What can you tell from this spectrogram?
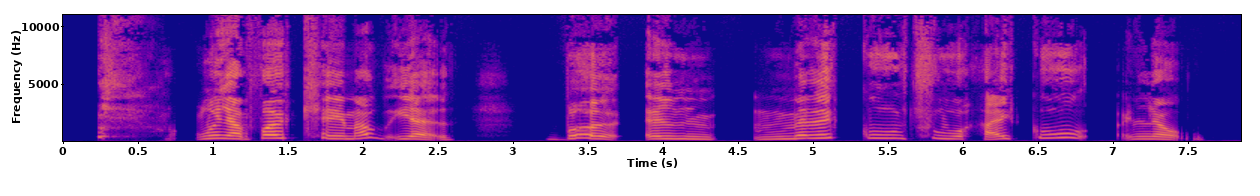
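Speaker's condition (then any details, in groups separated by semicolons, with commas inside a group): Cerebral palsy; muscle spasms, involuntary body movements; stutters heavily when talking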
